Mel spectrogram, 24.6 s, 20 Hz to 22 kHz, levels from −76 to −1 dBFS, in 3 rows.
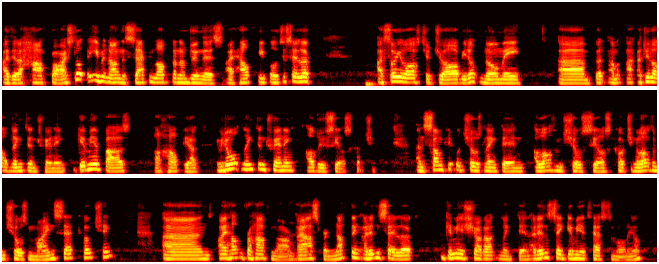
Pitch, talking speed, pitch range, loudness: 140 Hz, 265 wpm, 130-160 Hz, -23 LUFS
